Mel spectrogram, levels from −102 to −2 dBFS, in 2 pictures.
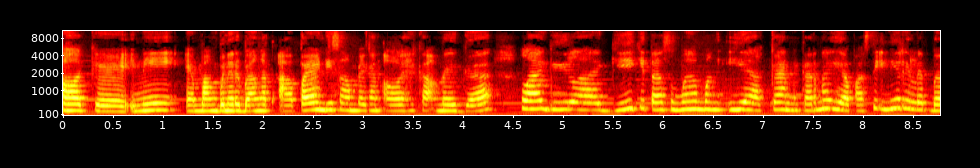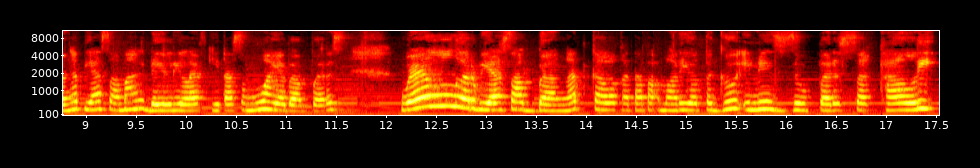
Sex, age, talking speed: female, 10-29, 145 wpm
